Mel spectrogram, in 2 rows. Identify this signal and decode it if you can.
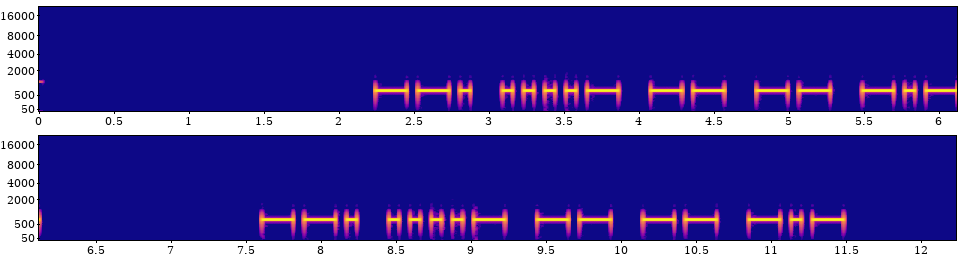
Morse code, heard as a keyed tone, about 17 wpm, 700 Hz. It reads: G4MMK G4MMK
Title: DXCC-100 Call Signs - 5 Characters - Repeated 3x - 17wpm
